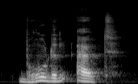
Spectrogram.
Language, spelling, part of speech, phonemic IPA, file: Dutch, broedden uit, verb, /ˈbrudə(n) ˈœyt/, Nl-broedden uit.ogg
- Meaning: inflection of uitbroeden: 1. plural past indicative 2. plural past subjunctive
